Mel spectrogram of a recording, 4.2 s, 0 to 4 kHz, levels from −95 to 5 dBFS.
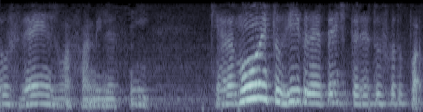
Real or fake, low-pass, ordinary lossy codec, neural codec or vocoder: fake; 3.6 kHz; Opus, 64 kbps; vocoder, 24 kHz, 100 mel bands, Vocos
